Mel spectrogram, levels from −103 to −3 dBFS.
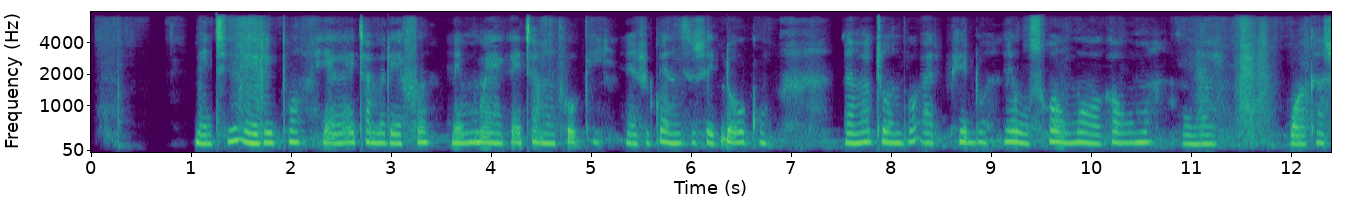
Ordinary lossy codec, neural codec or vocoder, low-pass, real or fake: AAC, 32 kbps; codec, 16 kHz, 2 kbps, FreqCodec, larger model; 7.2 kHz; fake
